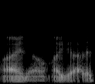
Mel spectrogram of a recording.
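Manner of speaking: softly cutting her off; a low, hushed I got it; quick knowing reassurance. Retold or imitated. Husband reassuring his wife before she finishes, quiet.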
